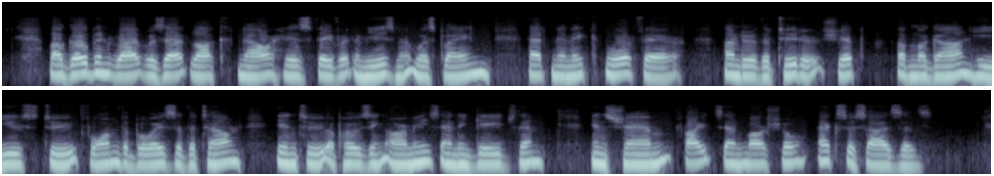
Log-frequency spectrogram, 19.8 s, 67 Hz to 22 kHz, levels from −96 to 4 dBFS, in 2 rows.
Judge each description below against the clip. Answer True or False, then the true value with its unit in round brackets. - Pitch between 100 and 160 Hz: True (140 Hz)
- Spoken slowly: True (120 wpm)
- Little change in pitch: True (2.0 semitones)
